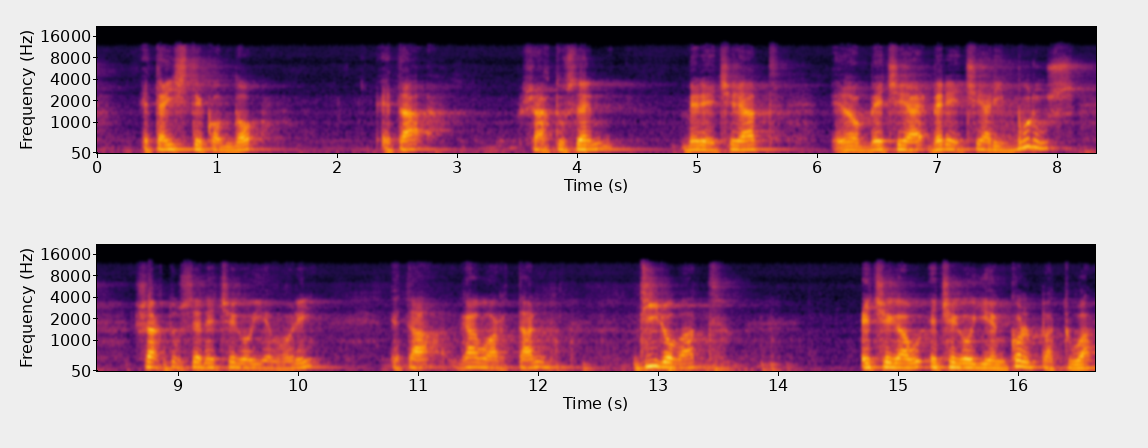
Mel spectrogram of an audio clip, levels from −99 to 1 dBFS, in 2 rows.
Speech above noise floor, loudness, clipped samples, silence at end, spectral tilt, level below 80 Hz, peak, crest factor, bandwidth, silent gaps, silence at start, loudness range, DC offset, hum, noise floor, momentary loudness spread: 39 dB; -19 LUFS; under 0.1%; 0 s; -6.5 dB/octave; -52 dBFS; 0 dBFS; 20 dB; 12 kHz; none; 0.4 s; 4 LU; under 0.1%; none; -58 dBFS; 18 LU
